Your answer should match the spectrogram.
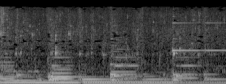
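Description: Wet ground spice paste sizzling steadily in hot cooking oil in a wok, just after being added for sautéing, under background music of held notes that change every half second or so.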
